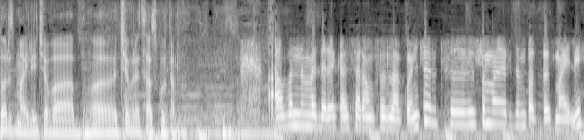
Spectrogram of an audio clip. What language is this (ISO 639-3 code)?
ron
